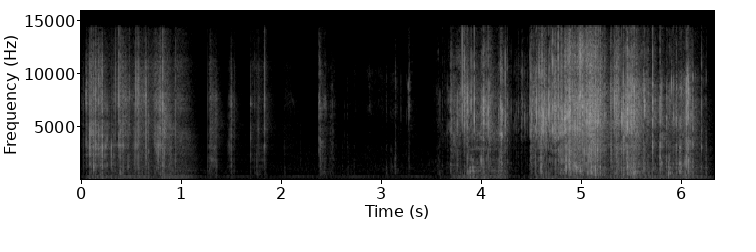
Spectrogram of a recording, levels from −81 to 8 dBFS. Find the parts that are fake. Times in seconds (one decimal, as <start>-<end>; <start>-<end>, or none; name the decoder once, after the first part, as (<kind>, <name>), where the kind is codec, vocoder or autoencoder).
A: 0.0-2.1 (autoencoder, DAC-VAE); 4.8-5.4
